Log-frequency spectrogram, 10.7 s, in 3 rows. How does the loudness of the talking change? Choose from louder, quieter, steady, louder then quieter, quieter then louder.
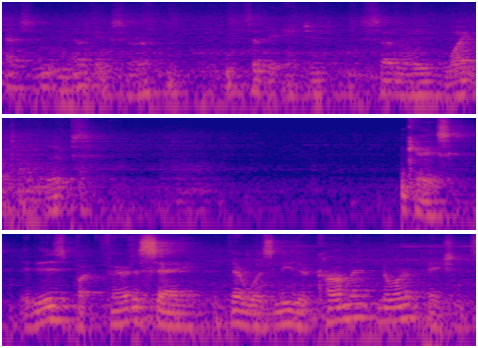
louder.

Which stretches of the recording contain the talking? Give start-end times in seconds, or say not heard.
0.0-4.3, 6.5-10.6.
